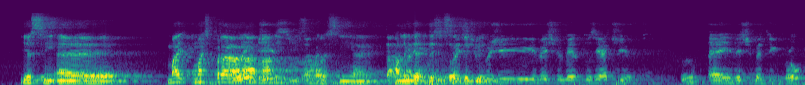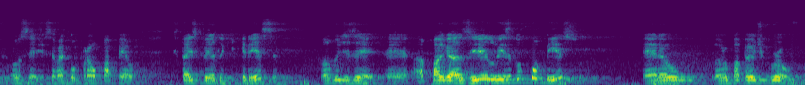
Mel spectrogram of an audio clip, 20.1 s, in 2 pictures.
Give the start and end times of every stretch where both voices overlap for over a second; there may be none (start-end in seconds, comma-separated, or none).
2.9-4.1, 4.9-6.1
